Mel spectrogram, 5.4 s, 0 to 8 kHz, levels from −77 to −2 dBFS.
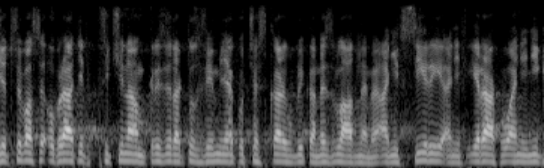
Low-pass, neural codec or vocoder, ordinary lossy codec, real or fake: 7.2 kHz; vocoder, 44.1 kHz, 80 mel bands, Vocos; Opus, 16 kbps; fake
